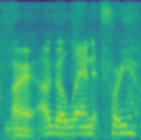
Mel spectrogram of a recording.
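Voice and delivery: ordinary delivery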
